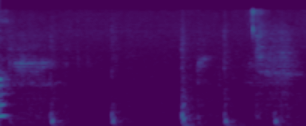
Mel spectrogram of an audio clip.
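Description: A Memento ink pad dabbed repeatedly onto a stamp on a clear acrylic block to ink it, making about half a dozen light, soft taps.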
